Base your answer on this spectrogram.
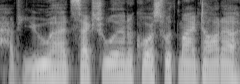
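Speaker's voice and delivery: put-on odd New England accent. Retelling a woman repeatedly questioning a man about her daughter, weird new england accent. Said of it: "New England accent".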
